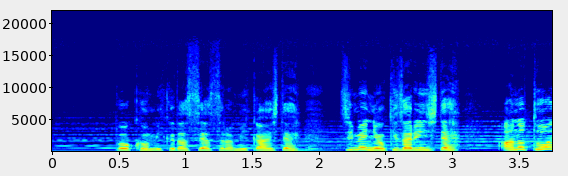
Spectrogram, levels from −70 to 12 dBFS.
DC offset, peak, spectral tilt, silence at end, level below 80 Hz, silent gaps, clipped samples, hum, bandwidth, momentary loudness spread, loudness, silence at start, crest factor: under 0.1%; -2 dBFS; -3 dB/octave; 0 s; -66 dBFS; none; under 0.1%; none; 18.5 kHz; 8 LU; -20 LUFS; 0.25 s; 18 dB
